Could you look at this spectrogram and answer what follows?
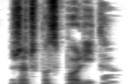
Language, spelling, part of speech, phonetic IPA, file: Polish, Rzeczpospolita, noun, [ˌʒɛt͡ʃpɔˈspɔlʲita], Pl-Rzeczpospolita.ogg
